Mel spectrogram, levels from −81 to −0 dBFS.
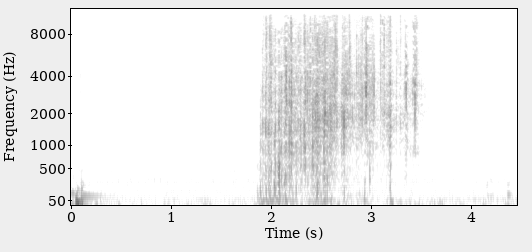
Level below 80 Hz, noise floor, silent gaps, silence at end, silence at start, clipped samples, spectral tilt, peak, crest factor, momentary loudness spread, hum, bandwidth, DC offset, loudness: -64 dBFS; -78 dBFS; none; 0.9 s; 0 s; under 0.1%; -0.5 dB/octave; -22 dBFS; 26 dB; 9 LU; none; 11.5 kHz; under 0.1%; -44 LUFS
